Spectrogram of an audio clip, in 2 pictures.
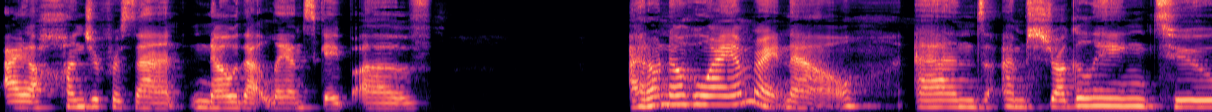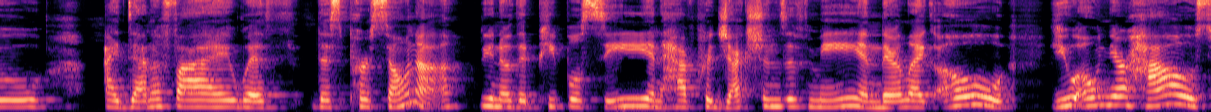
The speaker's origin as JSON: {"language": "English", "town": "New Orleans", "region": "Louisiana", "country": "United States", "tie": "born or raised there", "said": "I was born and raised in New Orleans"}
